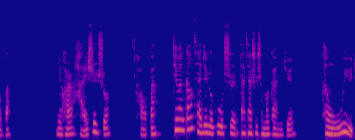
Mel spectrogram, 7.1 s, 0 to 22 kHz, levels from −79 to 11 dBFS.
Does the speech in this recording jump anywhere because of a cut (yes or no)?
yes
